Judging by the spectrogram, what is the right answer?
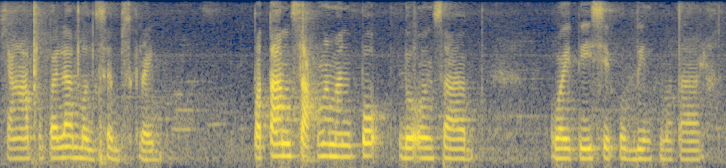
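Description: A woman's very slow, monotone, flat speech with long, frequent pauses over light background noise. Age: 40s. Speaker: vlogger. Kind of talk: casual livestream chat. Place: home room. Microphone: phone near.

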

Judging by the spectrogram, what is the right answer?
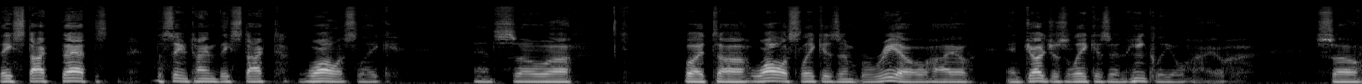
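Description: A man speaks very slowly in a somewhat breathy, monotone, flat voice, leaving long, frequent pauses. The sound is dry with no echo, over a quiet background. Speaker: fishing vlogger. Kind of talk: casual vlog chat. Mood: mildly disappointed, relaxed. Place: car. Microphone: phone near.

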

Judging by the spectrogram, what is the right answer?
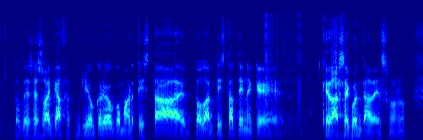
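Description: A man speaks at a medium pitch. He moves at a fairly quick pace with ordinary pitch variation. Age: 50s. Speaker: comic book writer. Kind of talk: interview. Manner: halting, many repeated words. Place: home room. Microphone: lapel.

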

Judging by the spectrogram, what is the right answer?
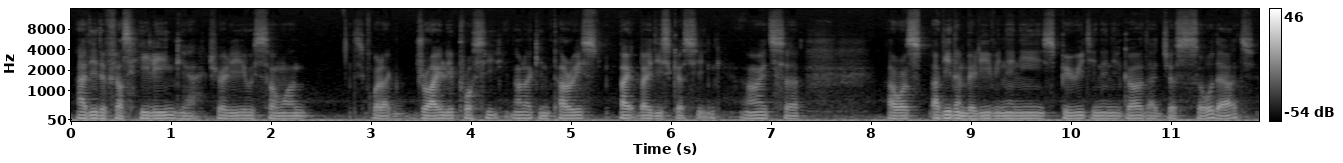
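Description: A man with a French accent, light background noise behind him. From France. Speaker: energy healer. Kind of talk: interview. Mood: warm, reflective, smiling. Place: studio. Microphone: studio mic.

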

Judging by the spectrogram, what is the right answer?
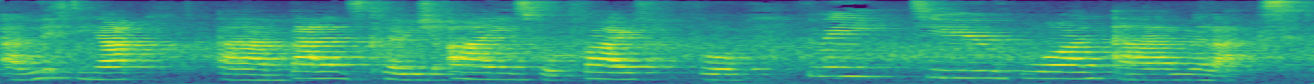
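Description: A woman talks at a very slow pace with ordinary pitch variation. Strong room echo and noticeable background noise surround her voice. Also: fairly high pitch for a woman. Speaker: fitness instructor. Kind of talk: guided exercise class. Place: gym. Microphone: camera far.

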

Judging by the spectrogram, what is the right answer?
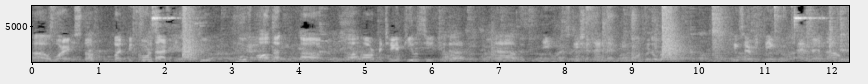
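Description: Loud background noise fills the clip as a man talks at a moderate pace with long, frequent pauses. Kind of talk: project presentation. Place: workshop. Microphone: camera far.

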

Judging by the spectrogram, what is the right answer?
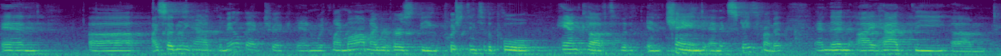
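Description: A man's monotone, flat delivery at a fairly slow pace, with light background noise and audible room echo. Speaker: guest. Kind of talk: storytelling anecdote at a fan panel. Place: hall.

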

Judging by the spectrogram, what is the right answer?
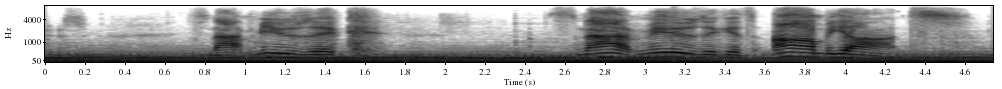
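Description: Background noise is loud while a man talks at a fairly slow pace. The sound is dry, with no echo. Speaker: gamer. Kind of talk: gameplay commentary. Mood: joking, mildly spooked. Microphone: headset.

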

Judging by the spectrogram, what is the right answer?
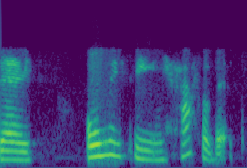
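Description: A woman's medium pitch with ordinary pitch variation. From New Jersey. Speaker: club member. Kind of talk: casual chat. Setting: video call. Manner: chatty.

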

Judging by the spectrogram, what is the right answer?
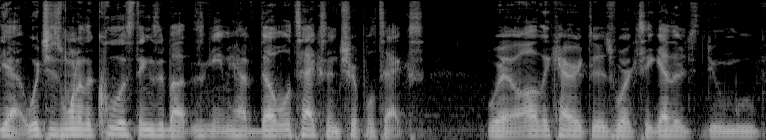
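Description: Fairly even intonation carries a natural reading voice.

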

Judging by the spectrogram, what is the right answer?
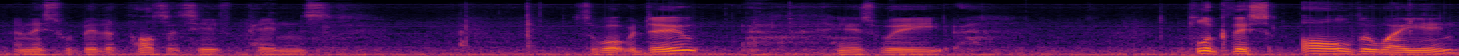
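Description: A man talking at a moderate pace with ordinary pitch variation, over noticeable background noise. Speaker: radio hobbyist. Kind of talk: tutorial.

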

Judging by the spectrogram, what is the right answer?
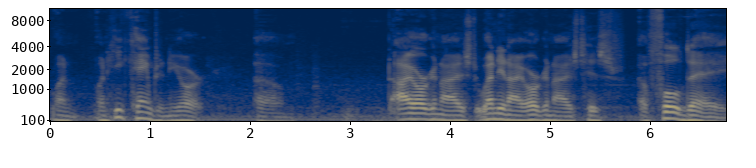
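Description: A man with a fairly low voice and an American accent speaks in a somewhat breathy way over light background noise. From United States. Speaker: former diplomat; interviewee. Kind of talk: interview. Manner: halting. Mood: reflective, storytelling. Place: home room.

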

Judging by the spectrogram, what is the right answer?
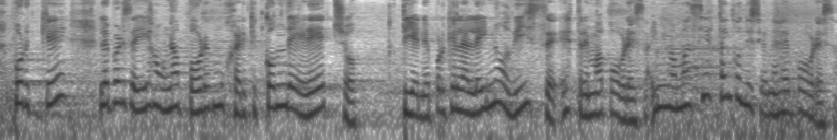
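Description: Over light background noise, a woman with a fairly high pitch speaks at a moderate pace with lively intonation and very even loudness. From Paraguay. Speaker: senator; politician. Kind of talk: press conference. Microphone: handheld.

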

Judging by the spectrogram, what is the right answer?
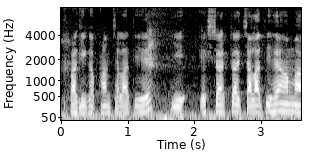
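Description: A man with a medium-pitched voice speaks in a fairly even intonation. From West Bengal, South 24 Parganas. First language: Bengali (speaking Hindi). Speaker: farmer. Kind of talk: casual interview. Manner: halting.

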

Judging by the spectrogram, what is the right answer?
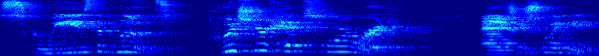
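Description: Her voice raised and projected, a woman speaks at a fairly slow pace with lively intonation and a bright, sharp tone amid strong room echo. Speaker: fitness instructor. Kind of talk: guided exercise class, leading a workout with live cues. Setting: home workout video. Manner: brisk, upbeat and encouraging, firing off short commands and rep countdowns; energetic, coaching in a friendly conversational tone. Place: gym.

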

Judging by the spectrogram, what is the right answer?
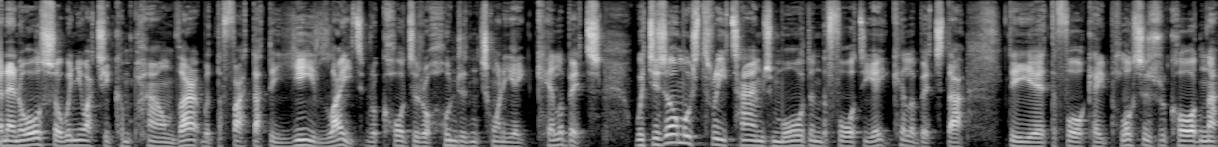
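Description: A man speaks at a moderate pace and medium pitch, with ordinary pitch variation and few pauses, on a very clean recording with a silent background.

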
